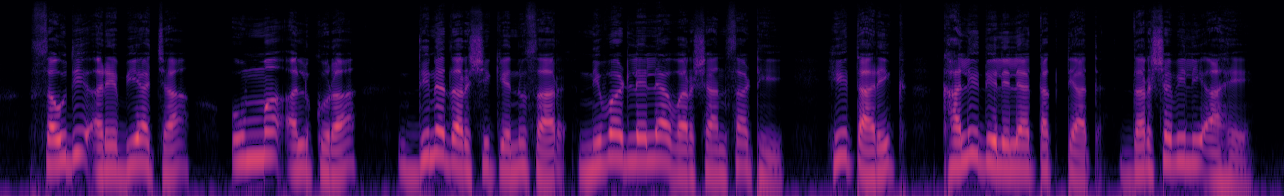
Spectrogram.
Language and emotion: Marathi, neutral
